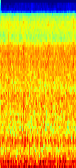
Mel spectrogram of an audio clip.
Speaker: it about full speed as you can see it's nice smooth operation sounds great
